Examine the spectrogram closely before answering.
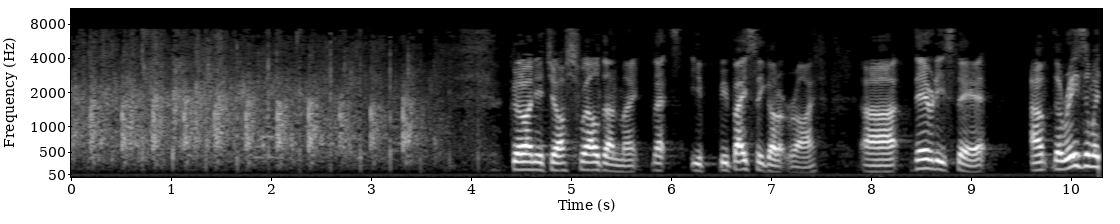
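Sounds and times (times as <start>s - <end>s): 
small group clapping at a church gathering: 0.0s - 4.2s
speech: 4.4s - 10.3s.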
